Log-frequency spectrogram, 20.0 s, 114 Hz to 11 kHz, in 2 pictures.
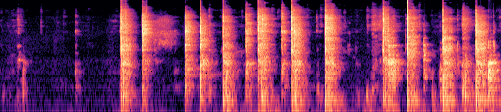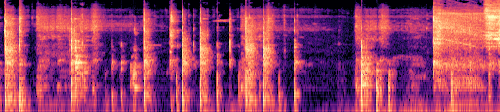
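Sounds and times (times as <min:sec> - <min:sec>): hammer striking chisel: 0:07.6 - 0:10.6.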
